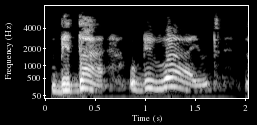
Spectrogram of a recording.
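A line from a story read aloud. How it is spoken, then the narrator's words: Old woman wailing. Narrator (Russian): завопила старуха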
